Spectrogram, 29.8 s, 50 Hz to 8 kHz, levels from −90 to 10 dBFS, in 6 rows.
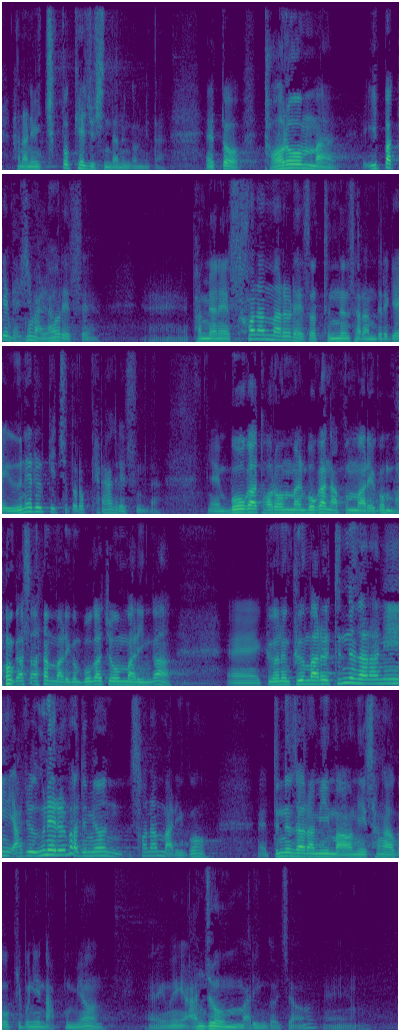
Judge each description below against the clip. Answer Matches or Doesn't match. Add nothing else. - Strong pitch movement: Matches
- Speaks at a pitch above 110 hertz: Matches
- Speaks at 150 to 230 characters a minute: Doesn't match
